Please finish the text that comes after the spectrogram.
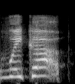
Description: synthetic-wakewords
ovos-tts-plugin-deepponies_Cozy Glow_en.wav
